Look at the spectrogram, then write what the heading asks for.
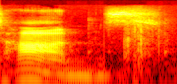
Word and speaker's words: Hans: reason hands ah yes it is Hans uh Hans Hans Zimmer whereas we'd say hands which like sounds like hands you know um I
